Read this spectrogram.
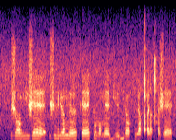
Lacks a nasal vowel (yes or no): yes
